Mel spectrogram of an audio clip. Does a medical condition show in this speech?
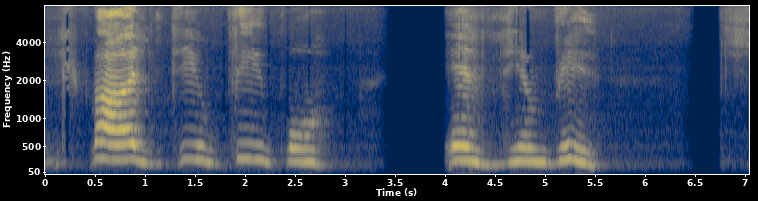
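Yes: cerebral palsy.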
